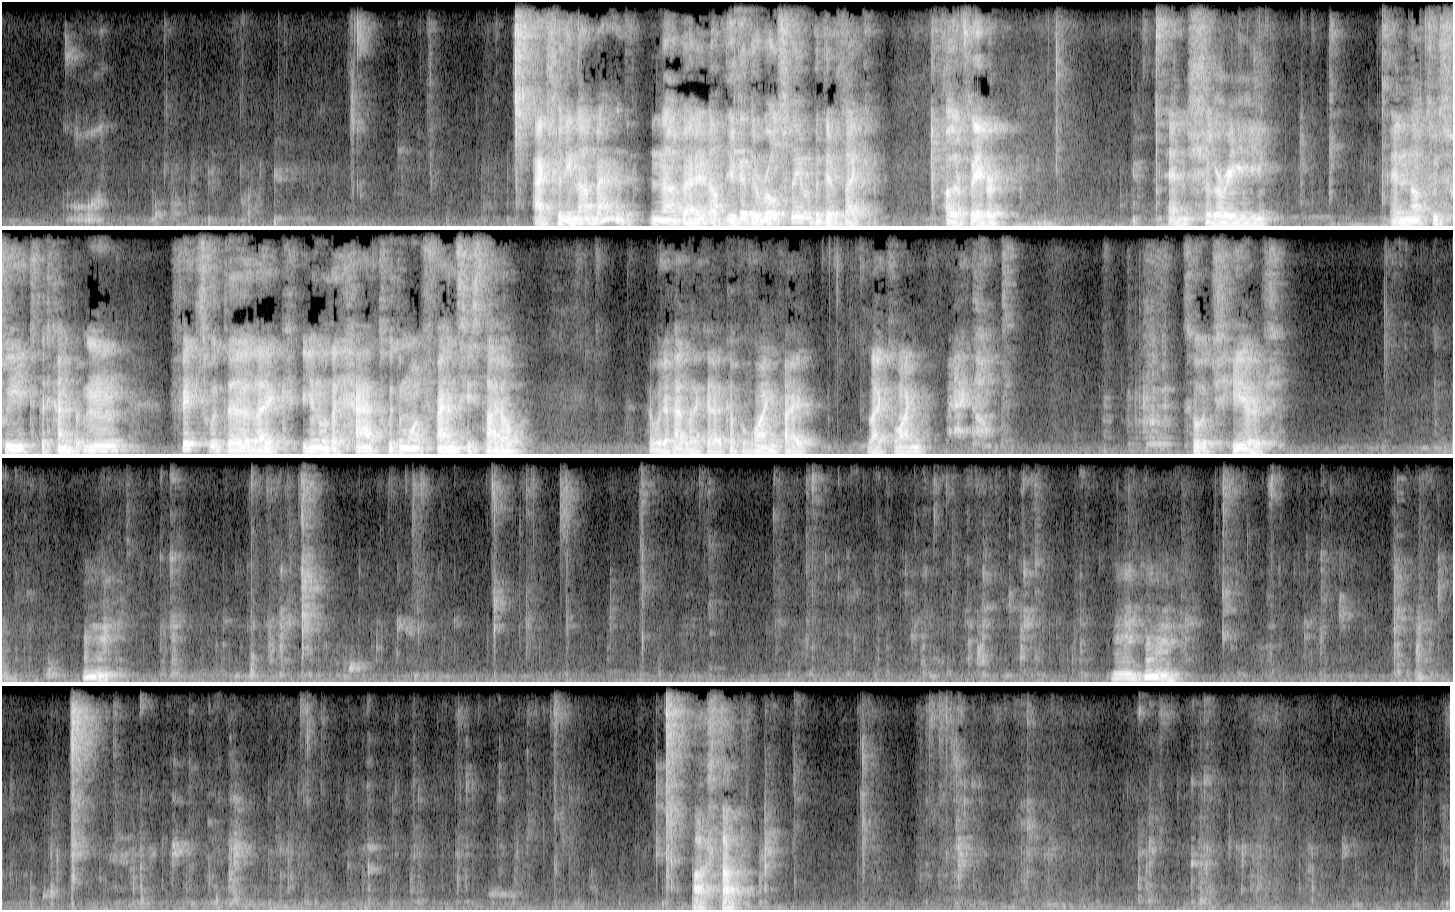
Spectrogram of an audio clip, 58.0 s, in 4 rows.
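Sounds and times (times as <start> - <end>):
wet chewing mouth clicks and smacks: 0.5 - 5.6, 7.1 - 16.1, 19.4 - 21.0, 22.6 - 26.5, 27.2 - 58.0
low mouth sound: 28.9 - 30.9, 40.1 - 41.0.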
